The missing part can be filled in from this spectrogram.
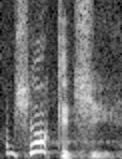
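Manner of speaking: a light touch of a disappointed parent; parent scolding. Retold or imitated. Preacher imitating a parent's disappointed scold. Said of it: "my mom's voice... or my dad's voice saying".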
